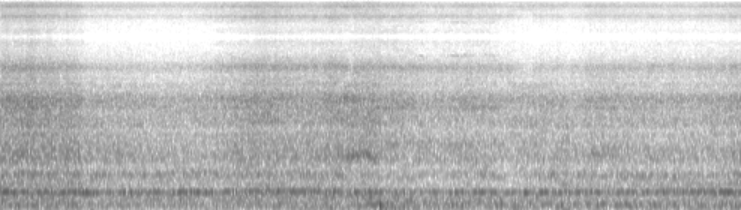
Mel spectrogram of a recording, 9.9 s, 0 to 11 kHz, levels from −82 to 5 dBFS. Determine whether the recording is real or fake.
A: real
